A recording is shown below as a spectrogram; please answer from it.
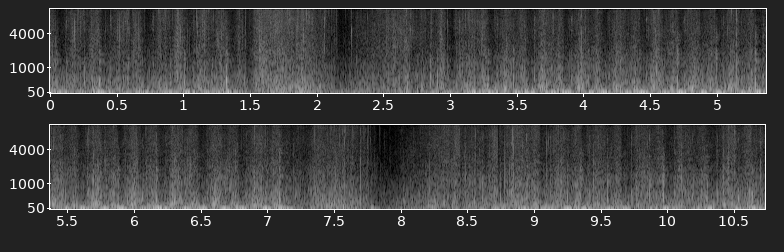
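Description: Hand pump of a kerosene blower burner being stroked to pressurise its fuel tank, heard among dense, irregular crackling noise that dips briefly about eight seconds in.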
